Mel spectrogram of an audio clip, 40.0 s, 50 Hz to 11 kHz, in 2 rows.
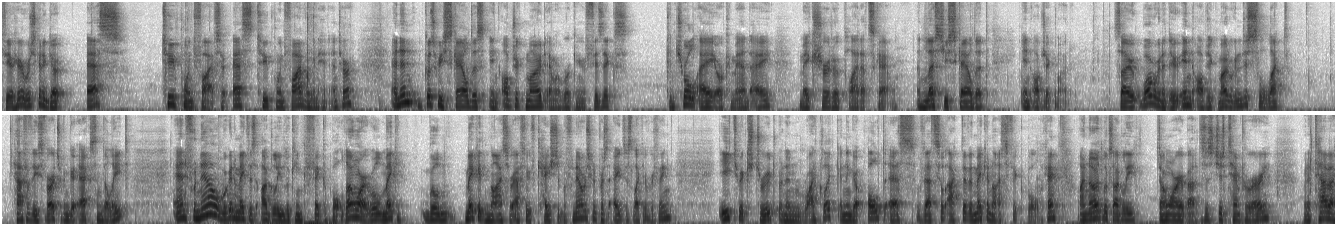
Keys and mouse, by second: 1.3 s, 5.1 KP_1, 8.1-15.2 right drag, 10.3 ctrl+a, 13.9 Tab, 14.2 s, 15.2-18.1 middle drag, 18.1-35.4 drag, 18.8 z, 20.8 x, 22.9 z, 28.7 a, 31.0 e, 33.2 alt+s, 35.4-40.0 middle drag, 39.6 Tab.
